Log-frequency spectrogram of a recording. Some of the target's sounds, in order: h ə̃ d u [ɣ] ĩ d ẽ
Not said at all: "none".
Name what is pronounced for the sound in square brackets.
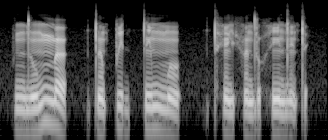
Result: h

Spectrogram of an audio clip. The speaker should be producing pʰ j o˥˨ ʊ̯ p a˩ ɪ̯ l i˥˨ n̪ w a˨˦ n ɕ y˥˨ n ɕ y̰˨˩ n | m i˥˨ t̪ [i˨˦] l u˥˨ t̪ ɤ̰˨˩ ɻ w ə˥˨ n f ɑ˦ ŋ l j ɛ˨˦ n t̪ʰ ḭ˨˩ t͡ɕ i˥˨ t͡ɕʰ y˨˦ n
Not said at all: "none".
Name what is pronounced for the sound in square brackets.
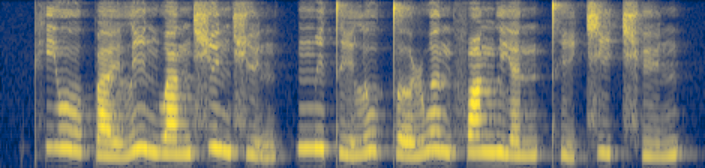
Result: ḭ˨˩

